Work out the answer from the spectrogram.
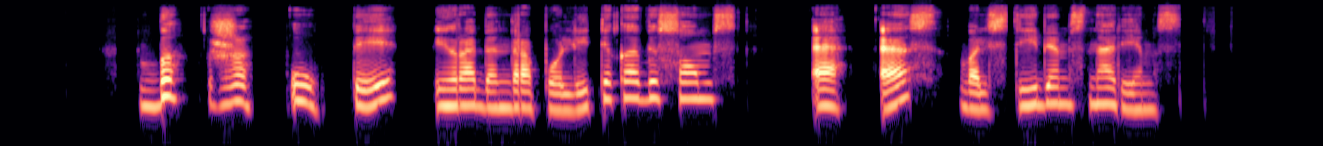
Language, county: Lithuanian, Panevėžys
